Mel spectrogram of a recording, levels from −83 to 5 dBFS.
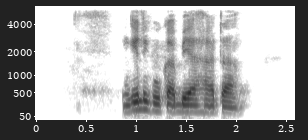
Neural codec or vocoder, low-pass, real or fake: vocoder, 44.1 kHz, 128 mel bands every 256 samples, BigVGAN v2; 5.4 kHz; fake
